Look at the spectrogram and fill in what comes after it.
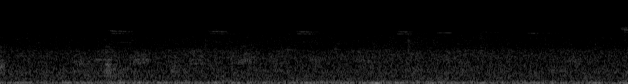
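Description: Faint bird chirping outside: short, high double chirps repeating about once a second, over a low steady background rumble.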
